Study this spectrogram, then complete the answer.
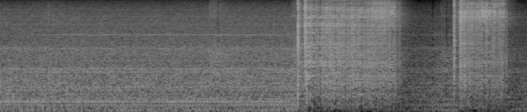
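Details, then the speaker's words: MIG welding with the shielding gas now turned on, after first welding without it. Two short bursts with a crisp, even frying-bacon crackle and no popping or sputter: a normal weld with proper gas flow. "you can hear the difference between what it sounds like with and without. Shielding gas."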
